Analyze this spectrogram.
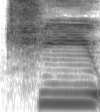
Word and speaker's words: chi: inner meditation, channeling his chi or his ki. Some people say that way. I think that's actually the proper way to say chi is ki, to do a lot of stuff.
